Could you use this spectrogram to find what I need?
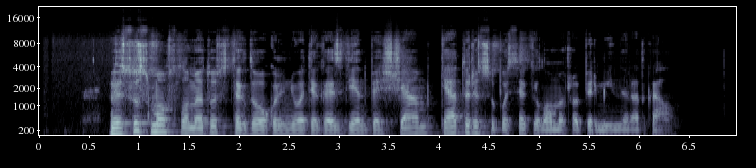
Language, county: Lithuanian, Vilnius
